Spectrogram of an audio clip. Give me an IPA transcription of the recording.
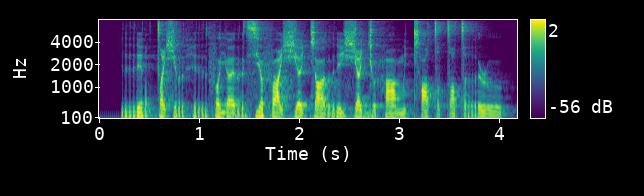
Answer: r i r tˤ ɑ ç ʌ r h i r f ʌ j ɜː r sʲ ɒ f ɑː ç ɜ c ɒː r i ç ɑ ɟ ʊː h ɑː m ə cʰ ɒ tˤ ʊ tˤ ʌ tˤ ə r ɹ u

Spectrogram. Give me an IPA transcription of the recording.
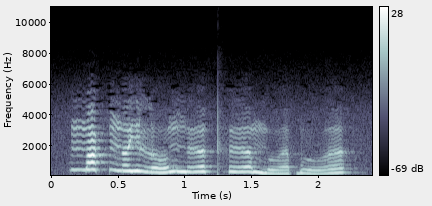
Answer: m a˦˥ k̚ ŋ ə˧ j l o˨˩˦ ŋ ɨ˧˥ ə̯ t̪ʰ ɨ˧ ə̯ m u˨˩˨ ə̯ ɓ u˨˩˦ ə̯

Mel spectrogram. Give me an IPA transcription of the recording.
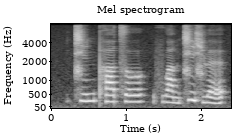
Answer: t͡ɕ i˥ ŋ pʰ ä˥ t͡s ɤ˥ | f w a˨˩ n t͡ɕ i˥˩ ɕ ɥ ɛ˨˩˦

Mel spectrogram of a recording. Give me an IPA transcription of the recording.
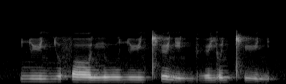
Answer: ʎ yː lʲ ʎ ʊ f ɔː lʲ n uː ʎ yː lʲ cʰ ʏ lʲ ɪ lʲ bʱ ʏ j ʊ lʲ cʰ y lʲ

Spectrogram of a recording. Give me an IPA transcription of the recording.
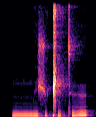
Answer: mː ɪ ʃ ø ǁ ɪ tʼ ʏ

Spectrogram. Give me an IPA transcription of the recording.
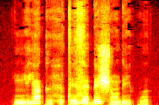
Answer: ɲ i˧ j a˦ k ɨ˨ h ɨ˦ t e˨˦ z ɛ˦˨ ɗ e˦ ʃ ɔ̃˨ ɗ iː˧ kʷ ə˨

